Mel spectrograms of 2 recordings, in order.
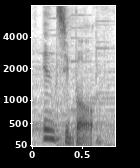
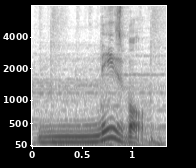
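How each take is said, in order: First: The word begins with an 'in' sound. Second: The word begins with a 'nee' sound. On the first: This is a guess at the American pronunciation. "how would I pronounce that word in American California John English?" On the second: This is a guess at the British pronunciation. "the English Britain pronunciation is going to take a few of those"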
